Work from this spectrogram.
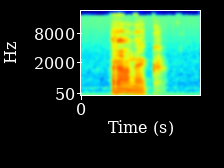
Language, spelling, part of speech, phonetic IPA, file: Polish, ranek, noun, [ˈrãnɛk], Pl-ranek.ogg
